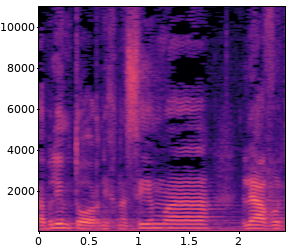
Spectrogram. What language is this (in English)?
Hebrew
